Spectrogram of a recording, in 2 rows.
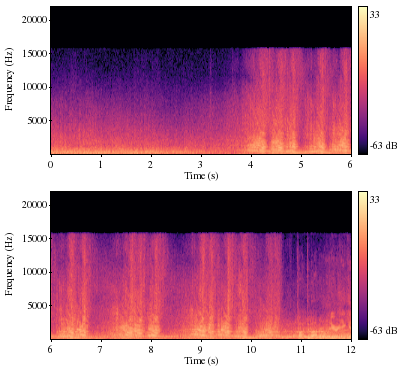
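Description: NASCAR Cup cars' V8 engines racing past in a pack. From about four seconds in, several engines are heard rising and falling in pitch again and again as the cars brake, downshift and accelerate through the road-course corners.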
